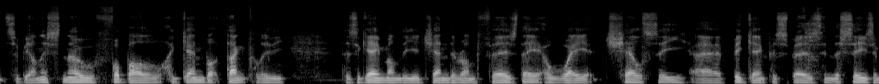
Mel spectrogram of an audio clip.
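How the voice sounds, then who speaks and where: Low-voiced man hosting a podcast. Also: no room sound. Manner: steady, informative, leads the talk. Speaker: podcast host. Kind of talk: casual football podcast chat.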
